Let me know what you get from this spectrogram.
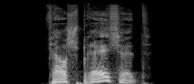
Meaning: second-person plural subjunctive II of versprechen
- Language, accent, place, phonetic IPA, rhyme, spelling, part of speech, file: German, Germany, Berlin, [fɛɐ̯ˈʃpʁɛːçət], -ɛːçət, versprächet, verb, De-versprächet.ogg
